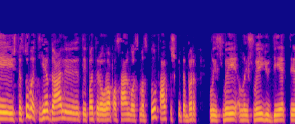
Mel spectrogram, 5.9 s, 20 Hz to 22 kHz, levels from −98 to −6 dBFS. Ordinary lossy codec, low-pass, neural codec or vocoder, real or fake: MP3, 32 kbps; 7.2 kHz; none; real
